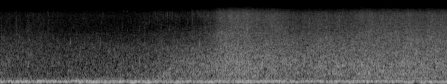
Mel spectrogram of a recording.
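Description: Ocean surf washing up a sandy beach, with wind rumbling on the microphone; the wash swells louder about halfway through.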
